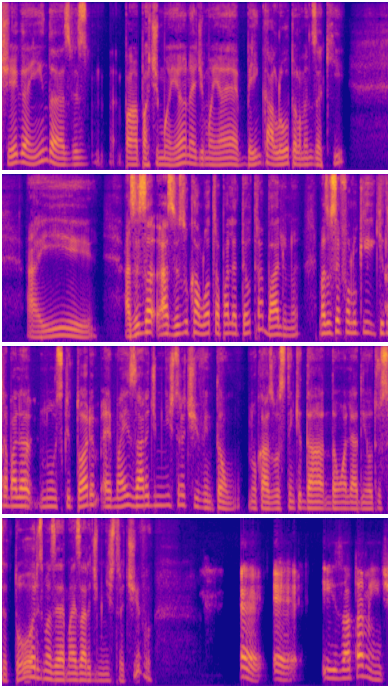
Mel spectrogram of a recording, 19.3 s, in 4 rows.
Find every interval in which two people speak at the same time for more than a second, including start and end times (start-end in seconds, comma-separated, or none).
none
